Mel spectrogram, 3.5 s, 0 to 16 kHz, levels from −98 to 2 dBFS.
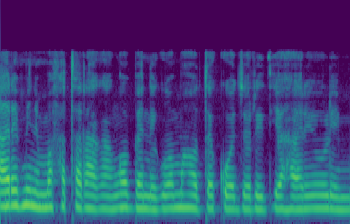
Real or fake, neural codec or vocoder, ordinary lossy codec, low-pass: real; none; MP3, 96 kbps; 7.2 kHz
